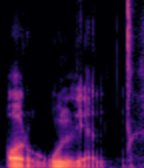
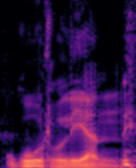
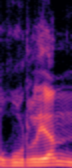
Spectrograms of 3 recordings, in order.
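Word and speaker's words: Oughourlian: Todo esto bajo la dirección de de Joseph Orlian y se ha caracterizado. Le ponemos la R en una en una sílaba diferente. O Gurlian o Gurlian.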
